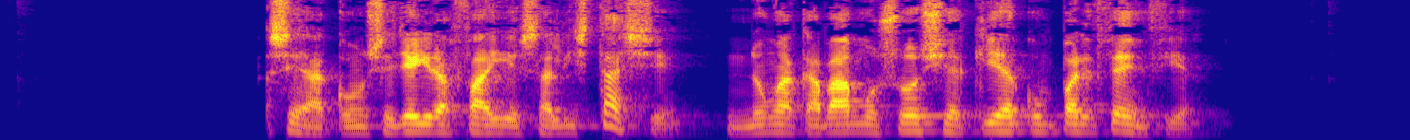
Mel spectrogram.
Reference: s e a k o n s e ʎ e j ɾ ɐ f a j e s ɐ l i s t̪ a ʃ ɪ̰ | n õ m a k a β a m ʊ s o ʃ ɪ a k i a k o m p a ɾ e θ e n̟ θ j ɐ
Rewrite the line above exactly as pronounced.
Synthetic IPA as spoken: s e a k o n s e ʎ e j ɾ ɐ f a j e s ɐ l i s t̪ a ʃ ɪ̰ | n õ ŋ a k a β a m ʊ s o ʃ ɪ a k i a k o m p a ɾ e θ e n̟ θ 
